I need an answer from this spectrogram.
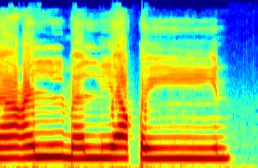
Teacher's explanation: دھیان رہے ہمیں لام کو جزم سے ادا کرنا ہے اور اسے ظاہر کرنا ہے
